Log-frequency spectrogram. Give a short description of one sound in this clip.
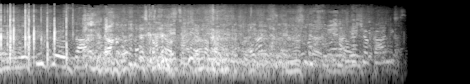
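A crowd of adults chatters and murmurs nearby.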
